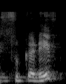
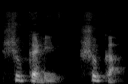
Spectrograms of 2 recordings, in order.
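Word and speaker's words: Śukadeva: S with apostrophe means we're going to pronounce like shampoo.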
